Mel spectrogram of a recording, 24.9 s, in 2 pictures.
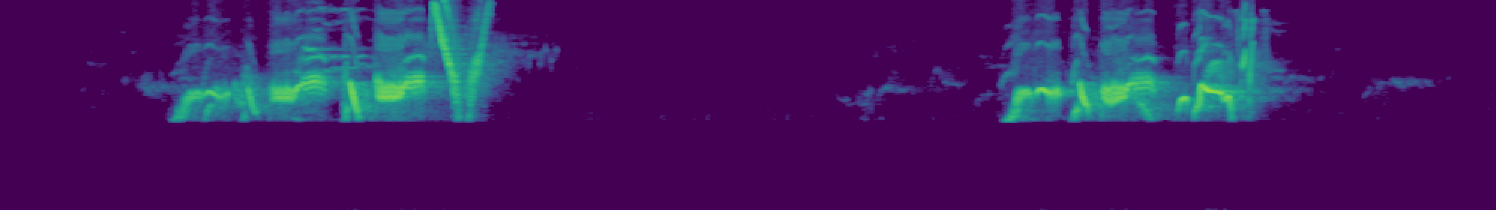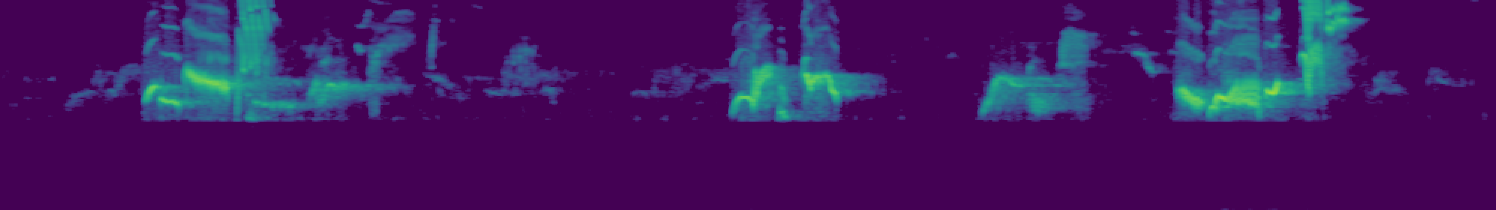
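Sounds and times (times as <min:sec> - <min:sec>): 
Eurasian blackbird song: 0:01.1 - 0:04.6, 0:07.1 - 0:10.8, 0:13.0 - 0:17.1, 0:17.8 - 0:19.8, 0:20.6 - 0:24.5.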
